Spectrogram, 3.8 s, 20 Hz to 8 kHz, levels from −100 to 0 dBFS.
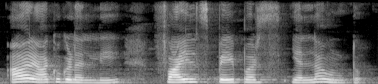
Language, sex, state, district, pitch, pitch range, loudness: Kannada, female, Karnataka, Bangalore, 240 Hz, 230-255 Hz, -17 LUFS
